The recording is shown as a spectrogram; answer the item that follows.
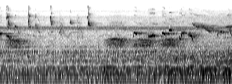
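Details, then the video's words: A Long-tailed Shrike sings a rambling mix of sharp chirps, scratchy notes and short whistled phrases, with faint background hiss throughout. "Long-tailed Shrike chirping singing"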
